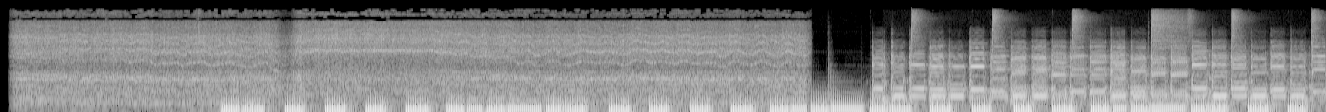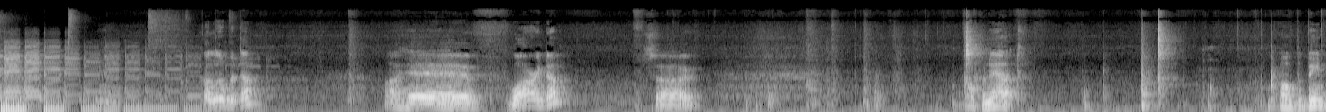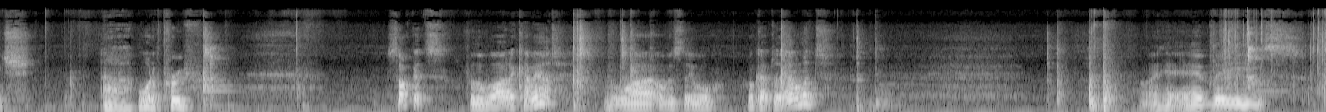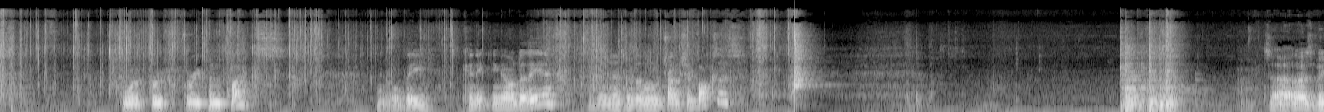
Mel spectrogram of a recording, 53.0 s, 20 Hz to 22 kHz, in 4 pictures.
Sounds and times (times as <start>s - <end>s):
Power tool: 0.1s - 8.1s
Music: 2.2s - 16.0s.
